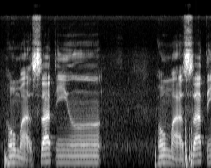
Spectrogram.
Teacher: سخت اور پتلی ادا ہونی چاہیے، اس طرح کہ اس میں سیٹی سی آواز نکلے.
